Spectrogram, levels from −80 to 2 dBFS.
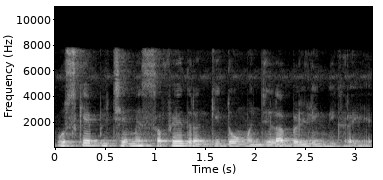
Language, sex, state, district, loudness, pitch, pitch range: Hindi, male, Bihar, Bhagalpur, -16 LUFS, 140 Hz, 115-165 Hz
